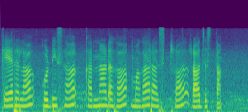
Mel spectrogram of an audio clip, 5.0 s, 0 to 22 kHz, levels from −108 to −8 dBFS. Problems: constant background noise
